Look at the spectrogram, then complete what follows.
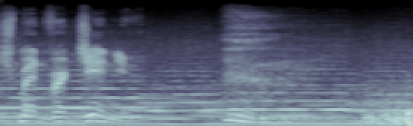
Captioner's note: sighs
